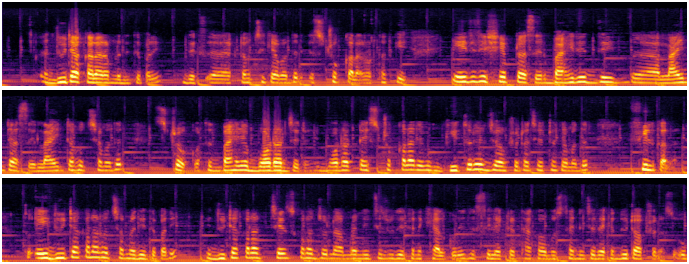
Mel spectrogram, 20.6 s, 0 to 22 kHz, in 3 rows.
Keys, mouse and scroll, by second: 3.2 click, 14.2 click.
